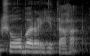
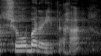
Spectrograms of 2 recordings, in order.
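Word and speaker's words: क्षोभरहितः: Ayam Deshaha, Deshoyam Kshobarahitaha. So Ayam Deshaha Kshobarahita, not Shobarahitaha, Kshobarahitaha. Your pronunciation must be proper because the meaning will just be the opposite.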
